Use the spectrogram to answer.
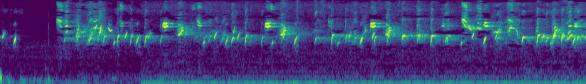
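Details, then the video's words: Goldfinch singing: after a brief quiet start, a fast, continuous stream of high, tinkling twitters and short chirps runs without pause to the end, with a faint low hum underneath. "Experience the Goldfinch Singing"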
